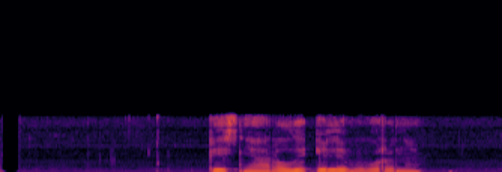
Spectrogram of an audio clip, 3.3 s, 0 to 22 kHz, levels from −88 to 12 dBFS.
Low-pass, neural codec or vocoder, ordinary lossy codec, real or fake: 7.2 kHz; none; none; real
